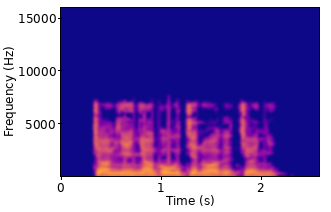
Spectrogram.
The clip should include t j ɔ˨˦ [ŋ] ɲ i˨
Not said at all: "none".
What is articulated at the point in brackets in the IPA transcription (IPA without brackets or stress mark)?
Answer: none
